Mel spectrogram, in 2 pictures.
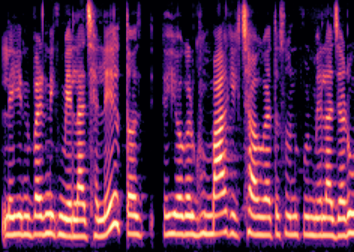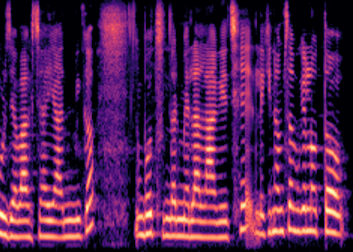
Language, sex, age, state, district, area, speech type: Maithili, female, 18-30, Bihar, Darbhanga, rural, spontaneous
